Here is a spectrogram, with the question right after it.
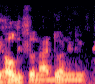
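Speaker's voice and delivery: quick, low, hushed brush-off; imitated guard refusal. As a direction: refuse softly and fast in a deep register. Voices guard refusing once more.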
